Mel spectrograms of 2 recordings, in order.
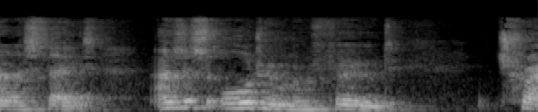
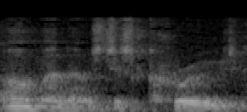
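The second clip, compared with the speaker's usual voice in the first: retold thought, lower and softer; quiet self-reproach; 5 semitones lower, 8 dB quieter than usual. Comic recalls judging own set, quiet self-reproach. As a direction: say it low, as if to yourself.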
